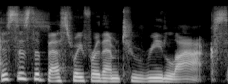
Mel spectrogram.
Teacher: The tone doesn't sound serious if you do that. You want your intonation to go down. · And you hear how my voice goes down.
